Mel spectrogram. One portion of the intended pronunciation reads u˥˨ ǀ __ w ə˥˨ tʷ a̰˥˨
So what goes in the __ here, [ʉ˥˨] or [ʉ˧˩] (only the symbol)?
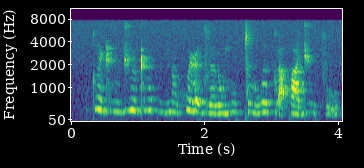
ʉ˧˩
